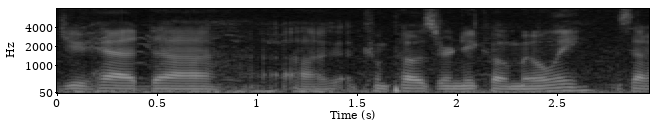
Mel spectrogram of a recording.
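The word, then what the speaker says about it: Nico Muhly: on the record you had uh a composer Nico mly is that how you pronounce his name Nik mly yeah yeah tell us a little bit about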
